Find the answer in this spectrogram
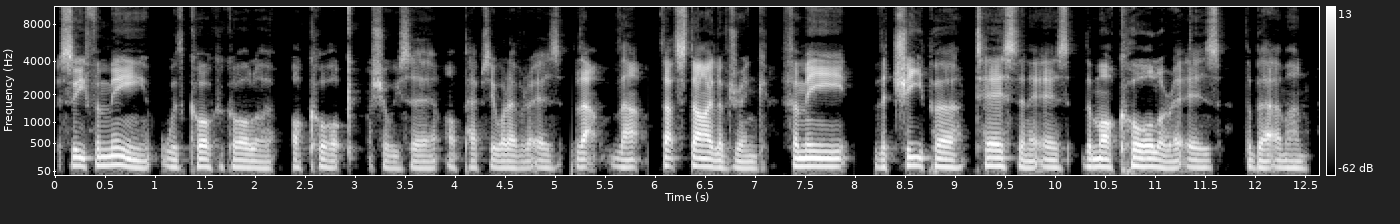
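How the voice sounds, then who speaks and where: A man's voice: fairly low pitch, steady tone, a little slow, few pauses, no echo, studio quality. A man hosting a podcast, chatting in a laid-back way and swearing casually. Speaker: podcast host. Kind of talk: casual chat.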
